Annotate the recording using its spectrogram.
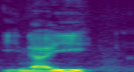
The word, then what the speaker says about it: INAI: Ha llegado aquí el director de tierras del INAI. Acabo de corroborar que se dice así, con acento en la I latina final.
